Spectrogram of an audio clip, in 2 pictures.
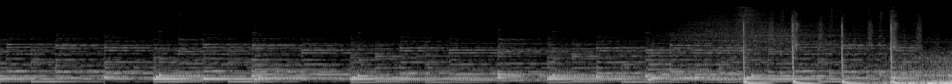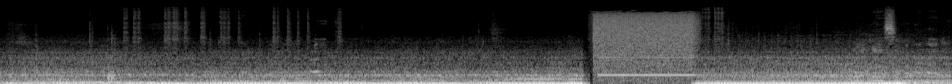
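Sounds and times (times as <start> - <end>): heavy truck engine rumbling: 8.7 - 19.0
sudden air hiss: 15.4 - 16.9.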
